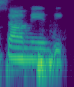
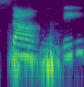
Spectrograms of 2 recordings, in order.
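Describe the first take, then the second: First: Samedi as three syllables, "sa-may-dee"; mispronounced middle e. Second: Samedi in two syllables, "sam-dee"; silent middle e. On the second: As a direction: drop the e in Samedi. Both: Shown as a demonstration. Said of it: "It's not samedi".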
